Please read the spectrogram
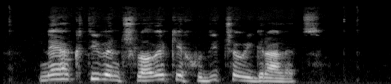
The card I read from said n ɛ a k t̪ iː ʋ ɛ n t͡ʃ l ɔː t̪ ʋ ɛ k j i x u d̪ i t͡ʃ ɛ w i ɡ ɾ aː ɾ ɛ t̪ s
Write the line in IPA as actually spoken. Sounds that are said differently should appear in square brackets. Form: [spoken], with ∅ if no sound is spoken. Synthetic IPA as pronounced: n ɛ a k t̪ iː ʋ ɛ n t͡ʃ l ɔː [∅] ʋ ɛ k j [ɛ] x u d̪ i t͡ʃ ɛ w i ɡ ɾ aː [l] ɛ t̪ s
